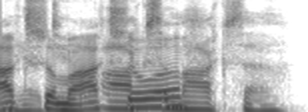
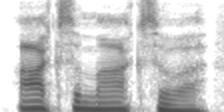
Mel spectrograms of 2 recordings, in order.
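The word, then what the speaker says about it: Aoxomoxoa: And you're going to have to set us straight on the pronunciation. Oxamoxa. Oxamoxa.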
